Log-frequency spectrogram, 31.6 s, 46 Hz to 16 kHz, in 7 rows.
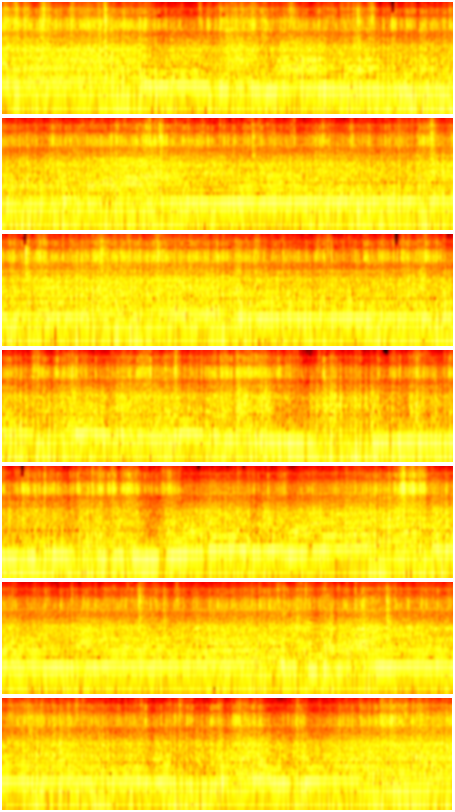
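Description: Ford Fiesta R2 rally car's engine heard from inside the cabin at racing pace on a gravel stage. The engine note climbs and drops repeatedly with gear changes, falls lowest about halfway through as the car slows, then pulls back up through the gears, over steady road and gravel noise.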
